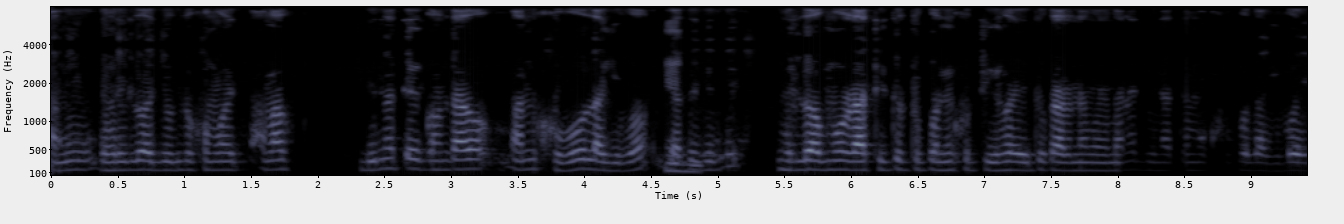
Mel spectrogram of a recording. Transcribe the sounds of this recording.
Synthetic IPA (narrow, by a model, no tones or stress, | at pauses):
amidʱɔɹilʊwazuntʊxɔmɔjɔt̚amak | binɔtɛɡʱɔntamankʰubɔlaɡibɔzatɛzɔdi | dʱɔɹilʊwamʊɹːatitʊtupɔnikʰutiɦɔjejtʊkaɹɔnɛmojmanɛbinɔtɛmʊkʰubɔlaɡibɔe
